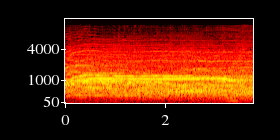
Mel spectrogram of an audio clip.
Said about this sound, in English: Name after name on Hannity's list was greeted by cheering, some loud, some milder.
